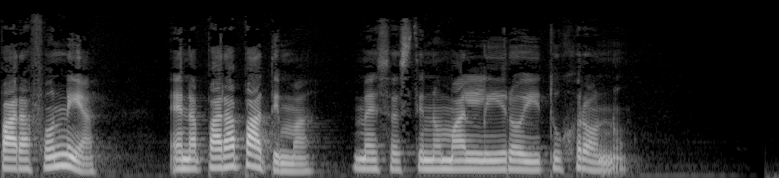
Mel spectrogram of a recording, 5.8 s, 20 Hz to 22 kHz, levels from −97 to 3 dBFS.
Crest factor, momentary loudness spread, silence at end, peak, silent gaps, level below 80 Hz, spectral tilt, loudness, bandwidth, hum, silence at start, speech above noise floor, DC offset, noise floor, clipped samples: 20 dB; 12 LU; 1.15 s; -10 dBFS; none; -68 dBFS; -6.5 dB/octave; -28 LUFS; 15 kHz; none; 0 s; 49 dB; under 0.1%; -76 dBFS; under 0.1%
